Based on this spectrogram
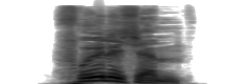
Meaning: strong dative masculine/neuter singular of fröhlich
- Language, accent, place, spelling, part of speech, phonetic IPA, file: German, Germany, Berlin, fröhlichem, adjective, [ˈfʁøːlɪçm̩], De-fröhlichem.ogg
